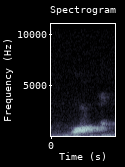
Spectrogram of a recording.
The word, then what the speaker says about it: walk: is silent. For example, For example, walk, walk, talk.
